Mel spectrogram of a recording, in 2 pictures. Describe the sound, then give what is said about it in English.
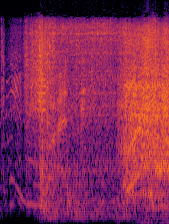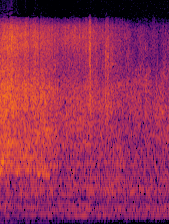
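A Cadillac car drives off, its engine noise swelling to a loud, sustained roar about halfway through after a quieter start, with a rough tire-scrubbing edge to the sound. “They all pile into Jean's Cadillac.”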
